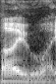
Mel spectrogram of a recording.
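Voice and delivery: deep put-on voice; low register. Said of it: "talk at this register".

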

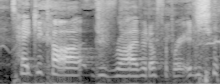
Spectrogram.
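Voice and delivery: usual speaking voice

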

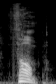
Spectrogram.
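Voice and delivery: sharp punchy thump; thump sound effect. A narrator's reading. Narrator voicing the kick hitting the pad. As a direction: hit the word like a kick landing.

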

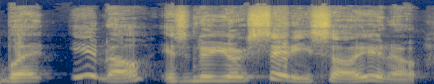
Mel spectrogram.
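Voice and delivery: usual speaking voice

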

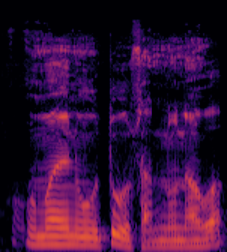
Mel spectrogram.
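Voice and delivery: put-on slow, honeyed old man's question; a lightly voiced scheming old stranger; sly old sorcerer. A narrator's reading. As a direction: coax the boy's name out slowly.

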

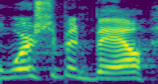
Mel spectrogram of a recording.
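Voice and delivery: ordinary delivery

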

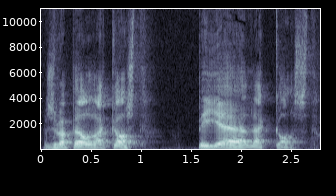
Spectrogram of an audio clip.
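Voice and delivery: slow, mock-suave French delivery; French accent. Podcaster playing the admiral as a French agent, French accent. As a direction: introduce a spy in drawn-out French. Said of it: "fun excuse to do accents more".

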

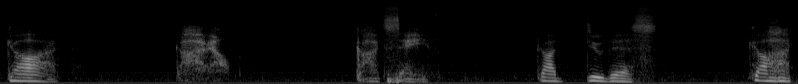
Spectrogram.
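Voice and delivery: soft, broken plea with long pauses; hushed halting prayer. Acted. Worshipper struggling for words before God, hushed halting plea. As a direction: pray it quietly, a few words at a time.

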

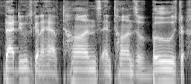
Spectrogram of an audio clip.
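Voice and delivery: normal talking voice

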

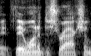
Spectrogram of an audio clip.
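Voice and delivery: ordinary talk, nothing marked

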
